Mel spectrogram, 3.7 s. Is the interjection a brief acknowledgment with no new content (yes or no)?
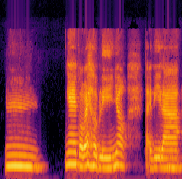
yes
